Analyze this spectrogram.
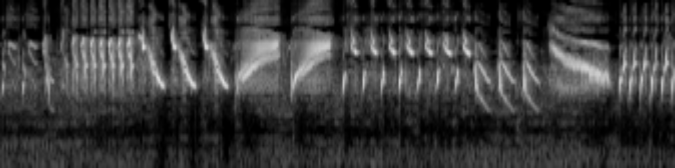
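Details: Himalayan goldfinch, called saira, delivering quick twittering song with rising and falling slurred whistles and rapid repeated chirp series, over a soft low rumble.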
